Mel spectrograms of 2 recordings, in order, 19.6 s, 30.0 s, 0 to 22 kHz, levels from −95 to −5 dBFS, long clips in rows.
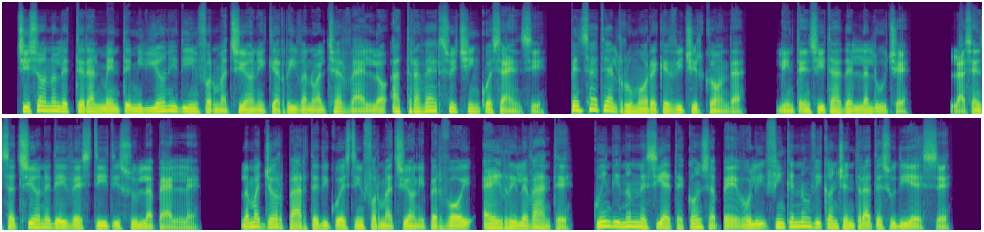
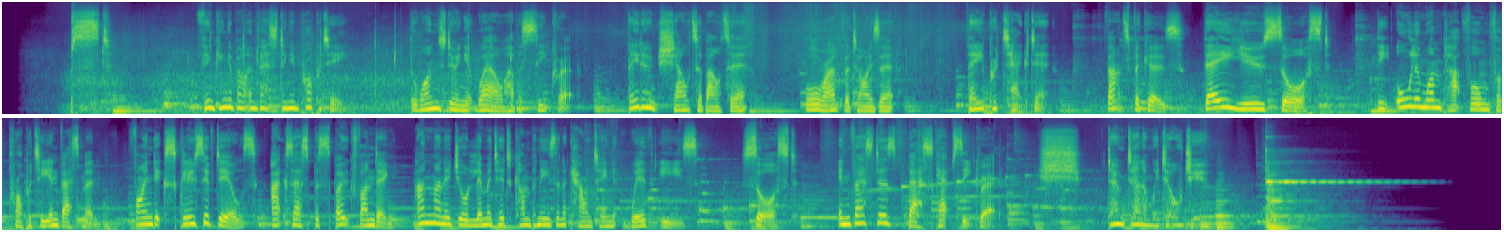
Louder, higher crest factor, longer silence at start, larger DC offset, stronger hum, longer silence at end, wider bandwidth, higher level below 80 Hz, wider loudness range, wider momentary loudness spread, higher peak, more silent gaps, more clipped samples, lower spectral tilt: about the same, -17 LUFS vs -15 LUFS; about the same, 16 dB vs 16 dB; second, 0.15 s vs 0.65 s; neither; neither; second, 0.35 s vs 1 s; about the same, 19.5 kHz vs over 20 kHz; about the same, -38 dBFS vs -40 dBFS; about the same, 2 LU vs 3 LU; second, 6 LU vs 13 LU; about the same, -2 dBFS vs 0 dBFS; first, 5.48-5.69 s, 7.45-7.74 s, 9.12-9.48 s, 11.80-12.19 s, 14.55-14.60 s, 15.52-15.72 s vs none; neither; first, -6 dB/octave vs -4 dB/octave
